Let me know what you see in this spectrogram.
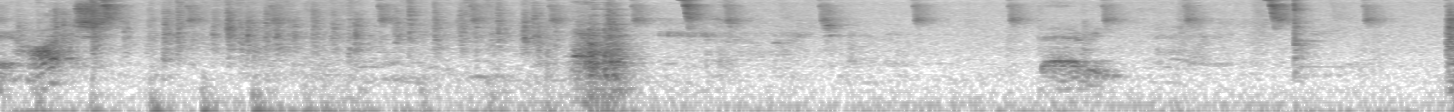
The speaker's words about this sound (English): Sorry, that was my dog in the background. She loves to watch me bake, I guess.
